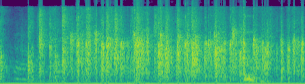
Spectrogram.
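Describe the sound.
A roomful of people breaks into steady, dense applause that carries on for several seconds, with scattered voices mixed into the clapping.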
